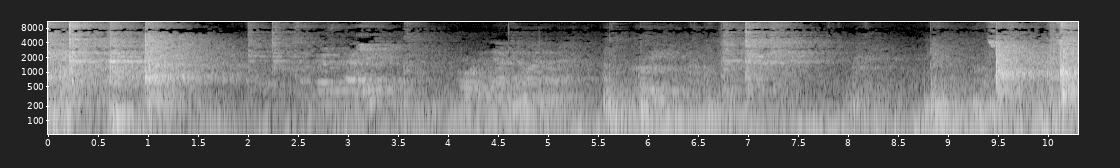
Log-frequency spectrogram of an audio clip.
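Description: Sidesword blades and bucklers clashing in a sparring exchange: sharp metallic strikes that ring on in a large hall, a cluster at the start, another about a second in, one near seven seconds and a flurry near the end.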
